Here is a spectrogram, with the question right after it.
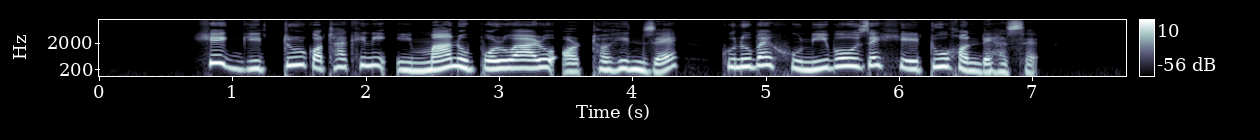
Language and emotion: Assamese, disgusted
